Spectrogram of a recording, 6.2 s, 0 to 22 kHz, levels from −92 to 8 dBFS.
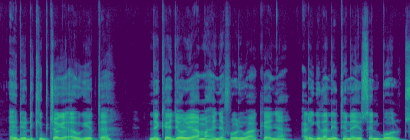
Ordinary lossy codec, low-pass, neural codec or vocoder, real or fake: none; none; none; real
